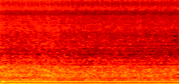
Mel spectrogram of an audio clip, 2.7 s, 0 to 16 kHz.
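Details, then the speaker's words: Mercedes CL65 AMG twin-turbo V12 just refired after repairs, with no coolant in it yet: even, steady idle with no stumble or skip, just a constant smooth hum; no misfiring, running clean and healthy. "ah it's so smooth nice no misfiring i could go to sleep on this thing idle down"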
